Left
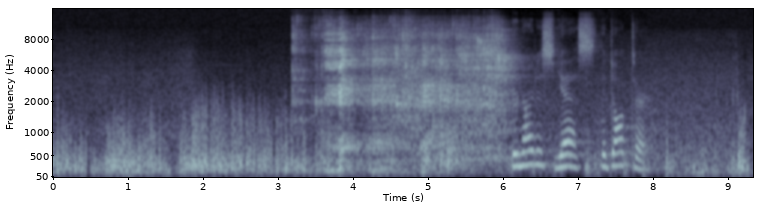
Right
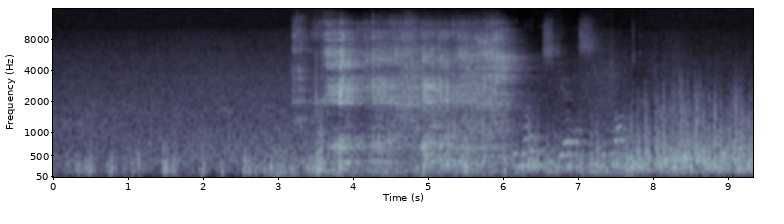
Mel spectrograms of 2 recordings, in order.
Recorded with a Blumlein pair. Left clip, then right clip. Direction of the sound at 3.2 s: 60° left.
